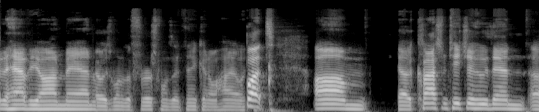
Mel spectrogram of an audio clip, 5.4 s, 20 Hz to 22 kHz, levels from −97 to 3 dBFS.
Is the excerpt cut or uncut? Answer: cut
